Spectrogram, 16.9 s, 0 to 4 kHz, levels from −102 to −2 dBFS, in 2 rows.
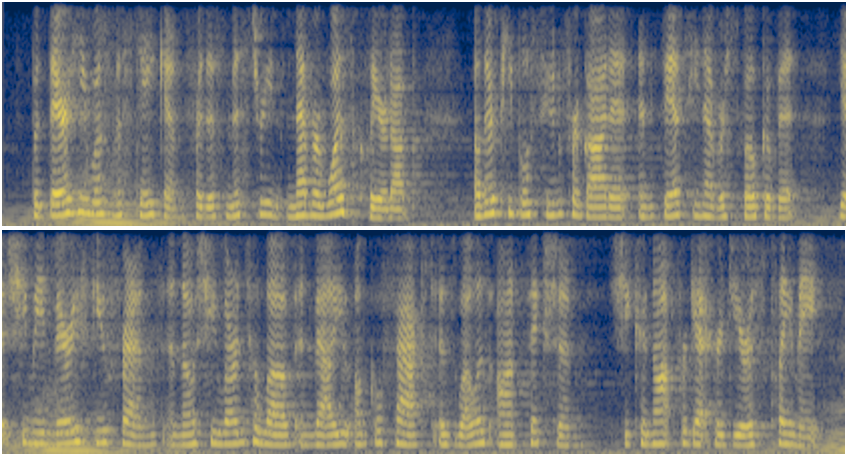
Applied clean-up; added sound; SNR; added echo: none; Motorcycle / Engine; 14 dB; reverberation time 1.6 s.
